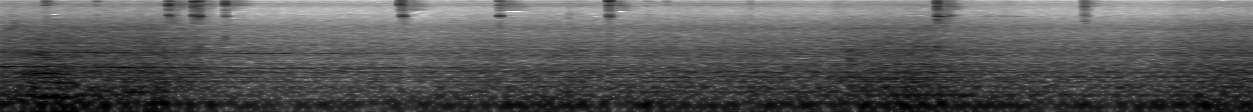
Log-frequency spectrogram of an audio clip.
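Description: A steel pick working a guide band out of the seal groove in a pneumatic actuator's end cap: small, irregular clicks and scrapes of metal on the cap, over a steady low hum.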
